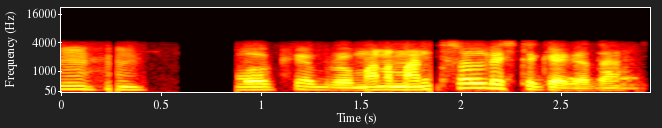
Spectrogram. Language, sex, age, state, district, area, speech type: Telugu, male, 18-30, Telangana, Mancherial, rural, conversation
